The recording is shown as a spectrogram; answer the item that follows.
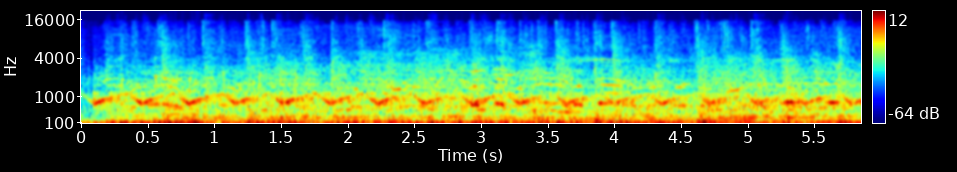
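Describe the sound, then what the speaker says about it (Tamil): Ambulance siren wailing in a steady rising and falling cycle at a roadside election campaign rally, loud and continuous over street noise and crowd murmur. "கொஞ்சம் வழி விடுங்க ஆம்புலன்ஸ் போறதுக்கு"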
